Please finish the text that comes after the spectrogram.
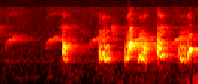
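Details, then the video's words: Lure call of a bulbul for trapping, a short burst of liquid, gurgling chirps rising and falling in quick succession. "Suara pikat merbah lekir"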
